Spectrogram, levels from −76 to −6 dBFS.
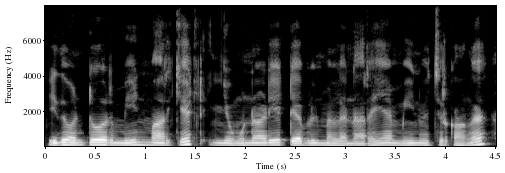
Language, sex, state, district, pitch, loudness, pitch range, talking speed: Tamil, male, Tamil Nadu, Nilgiris, 125 Hz, -16 LUFS, 120-135 Hz, 160 wpm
